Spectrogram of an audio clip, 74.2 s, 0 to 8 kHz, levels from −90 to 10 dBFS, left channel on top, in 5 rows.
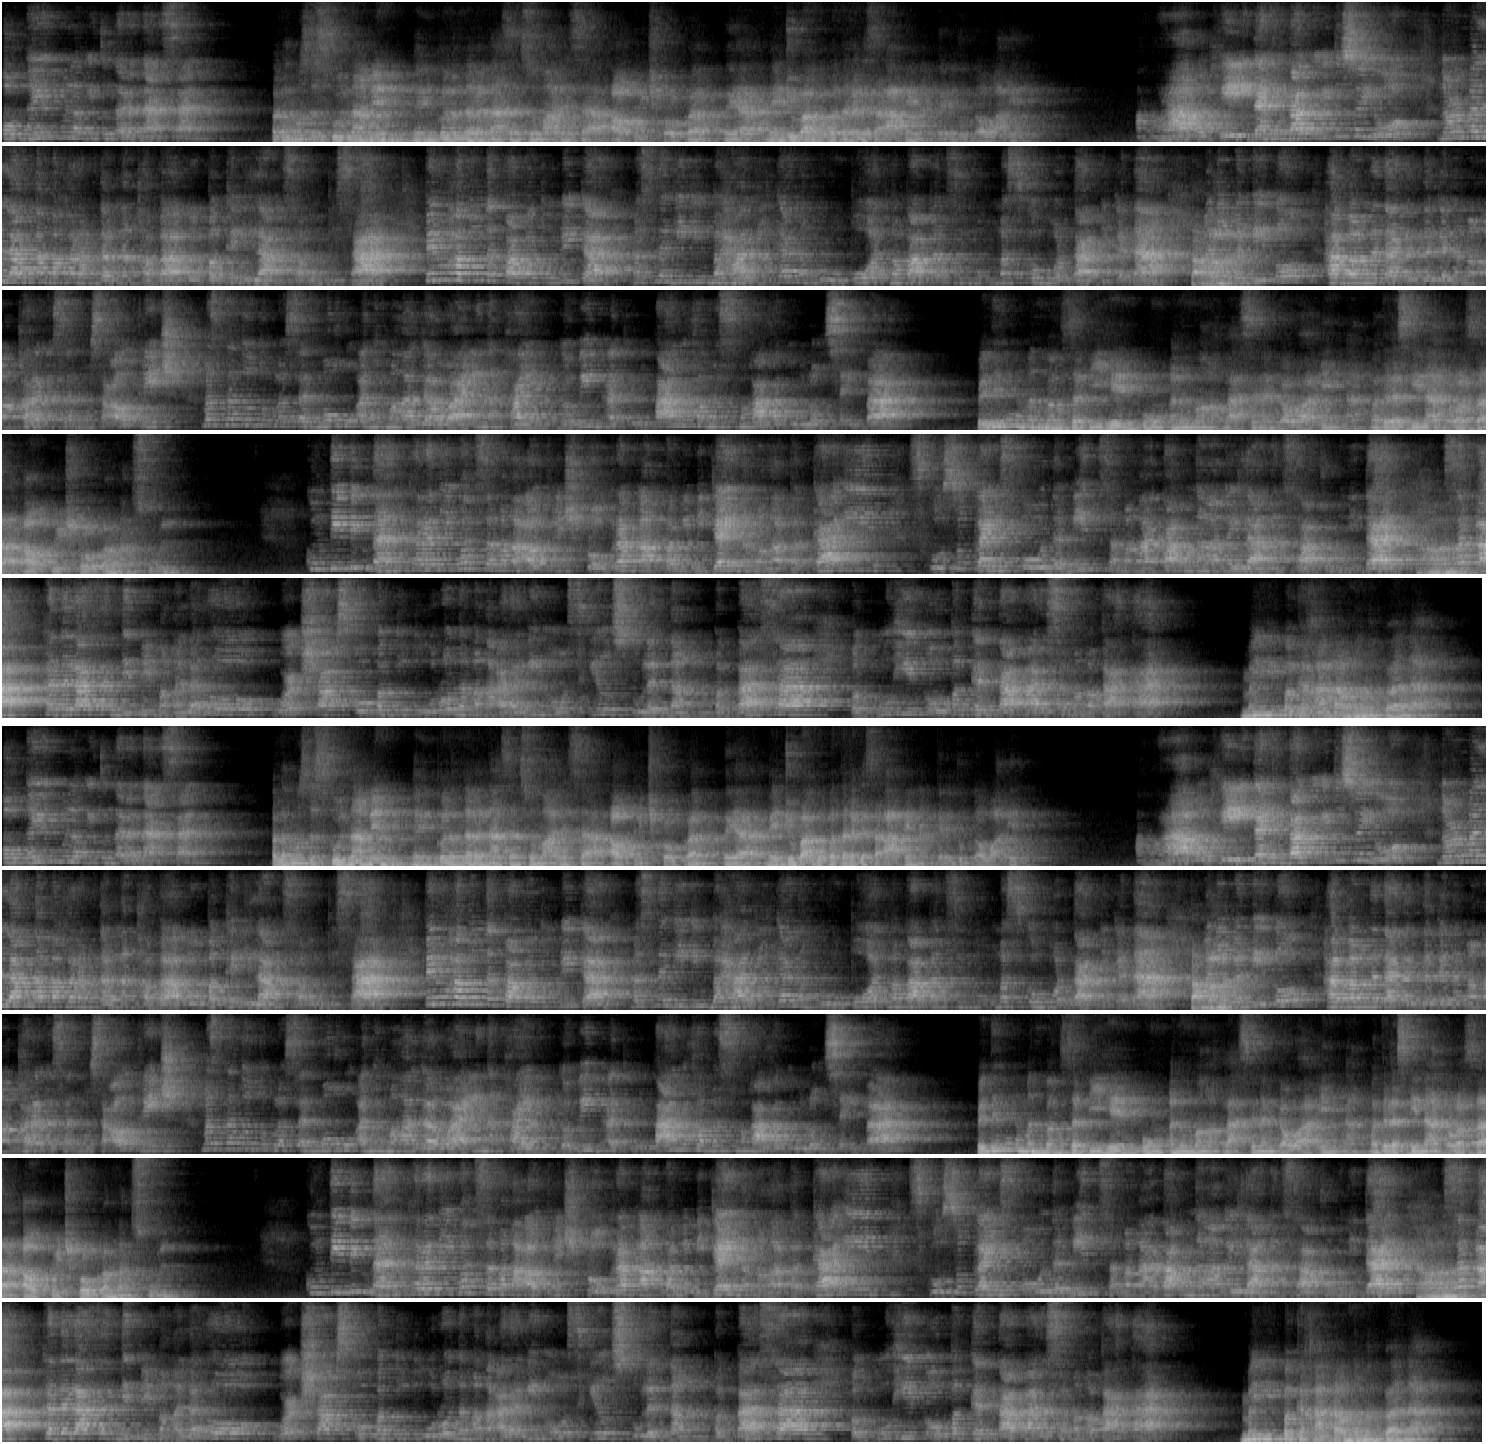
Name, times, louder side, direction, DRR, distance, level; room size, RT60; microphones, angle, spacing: voice 1, 0.0-2.0 11.3-27.8 28.0-38.6 47.6-70.9, equal, 25° right, -7 dB, 1.0 m, -31 dB
voice 2, 2.7-10.2 26.7-27.1 39.4-46.2 58.7-59.2 71.7-73.6, right 2 dB, 55° right, -2 dB, 0.4 m, -28 dB
5.2 x 3.3 x 2.7 m, 1.2 s
head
